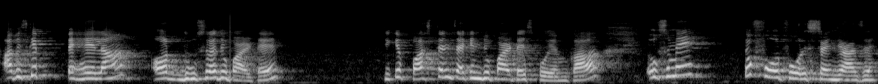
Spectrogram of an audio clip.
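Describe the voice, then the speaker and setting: Very animated and high-pitched, a woman teacher speaks a little slowly as she explains a poem for exam preparation. She mixes in English terms, checks in often with her students, and counts and repeats words aloud while pointing to the text.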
